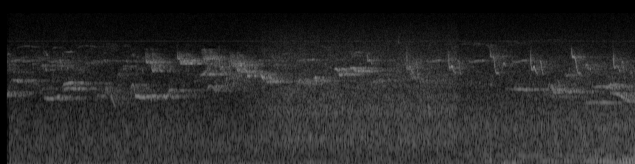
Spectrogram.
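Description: Several birds singing: clear whistled notes, then short chirps that drop in pitch, repeated in quick succession over a steady hiss. Low sustained music tones come in about five seconds in.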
